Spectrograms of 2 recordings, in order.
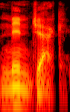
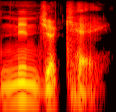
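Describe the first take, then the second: First: The name is said as two syllables. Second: The name is said as three syllables. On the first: The speaker calls it wrong. "It's not Ninjak" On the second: The speaker calls it right. "It's Ninja K"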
